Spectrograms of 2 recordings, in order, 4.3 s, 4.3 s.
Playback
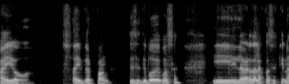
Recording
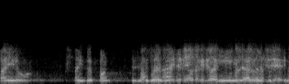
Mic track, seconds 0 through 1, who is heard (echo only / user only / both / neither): echo only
